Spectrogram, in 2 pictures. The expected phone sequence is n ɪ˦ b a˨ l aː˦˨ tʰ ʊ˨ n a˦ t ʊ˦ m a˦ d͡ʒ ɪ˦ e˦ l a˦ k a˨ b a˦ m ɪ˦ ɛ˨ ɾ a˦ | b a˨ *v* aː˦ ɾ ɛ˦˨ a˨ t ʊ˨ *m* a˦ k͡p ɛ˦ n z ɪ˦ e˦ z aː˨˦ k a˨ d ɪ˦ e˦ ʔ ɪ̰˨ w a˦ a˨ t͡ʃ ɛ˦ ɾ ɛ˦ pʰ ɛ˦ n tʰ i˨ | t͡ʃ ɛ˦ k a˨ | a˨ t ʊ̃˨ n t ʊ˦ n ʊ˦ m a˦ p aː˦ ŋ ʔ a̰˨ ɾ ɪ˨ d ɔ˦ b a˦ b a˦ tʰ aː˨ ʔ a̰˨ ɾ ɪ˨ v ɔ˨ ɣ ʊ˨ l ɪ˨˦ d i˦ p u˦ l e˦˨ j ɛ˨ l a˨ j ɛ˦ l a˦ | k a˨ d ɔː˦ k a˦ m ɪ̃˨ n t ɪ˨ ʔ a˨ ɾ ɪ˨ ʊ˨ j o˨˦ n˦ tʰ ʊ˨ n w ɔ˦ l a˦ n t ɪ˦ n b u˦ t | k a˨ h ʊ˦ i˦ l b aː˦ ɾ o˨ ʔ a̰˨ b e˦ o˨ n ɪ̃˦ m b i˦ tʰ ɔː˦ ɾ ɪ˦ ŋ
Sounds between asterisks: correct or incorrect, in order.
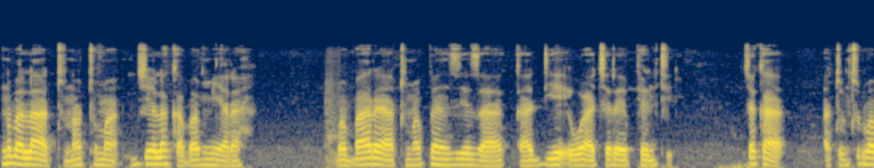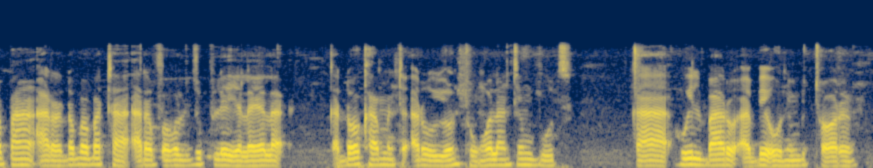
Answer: incorrect, correct

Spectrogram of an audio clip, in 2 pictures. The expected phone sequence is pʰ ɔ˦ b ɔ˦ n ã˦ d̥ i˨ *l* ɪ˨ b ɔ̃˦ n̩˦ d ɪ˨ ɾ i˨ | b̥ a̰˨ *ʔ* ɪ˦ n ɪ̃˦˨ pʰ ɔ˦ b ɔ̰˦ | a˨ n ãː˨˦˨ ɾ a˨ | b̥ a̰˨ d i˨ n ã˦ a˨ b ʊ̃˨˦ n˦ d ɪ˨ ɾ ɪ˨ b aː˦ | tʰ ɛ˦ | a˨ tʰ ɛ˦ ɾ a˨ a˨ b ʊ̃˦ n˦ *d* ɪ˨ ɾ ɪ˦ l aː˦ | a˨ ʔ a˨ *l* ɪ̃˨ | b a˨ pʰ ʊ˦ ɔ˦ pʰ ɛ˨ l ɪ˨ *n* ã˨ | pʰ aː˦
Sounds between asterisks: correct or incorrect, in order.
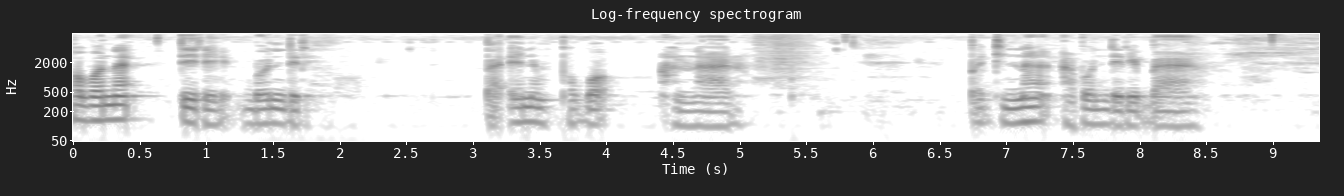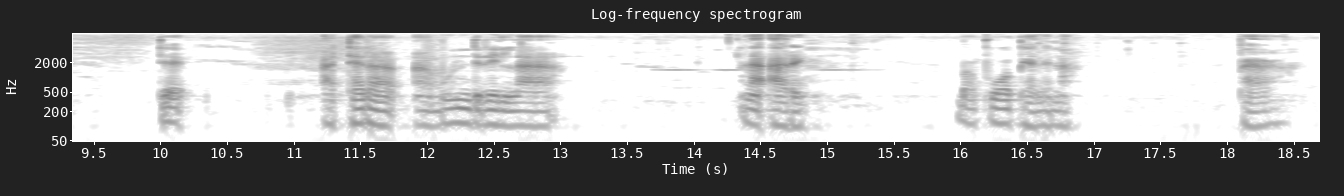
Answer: incorrect, correct, correct, incorrect, correct

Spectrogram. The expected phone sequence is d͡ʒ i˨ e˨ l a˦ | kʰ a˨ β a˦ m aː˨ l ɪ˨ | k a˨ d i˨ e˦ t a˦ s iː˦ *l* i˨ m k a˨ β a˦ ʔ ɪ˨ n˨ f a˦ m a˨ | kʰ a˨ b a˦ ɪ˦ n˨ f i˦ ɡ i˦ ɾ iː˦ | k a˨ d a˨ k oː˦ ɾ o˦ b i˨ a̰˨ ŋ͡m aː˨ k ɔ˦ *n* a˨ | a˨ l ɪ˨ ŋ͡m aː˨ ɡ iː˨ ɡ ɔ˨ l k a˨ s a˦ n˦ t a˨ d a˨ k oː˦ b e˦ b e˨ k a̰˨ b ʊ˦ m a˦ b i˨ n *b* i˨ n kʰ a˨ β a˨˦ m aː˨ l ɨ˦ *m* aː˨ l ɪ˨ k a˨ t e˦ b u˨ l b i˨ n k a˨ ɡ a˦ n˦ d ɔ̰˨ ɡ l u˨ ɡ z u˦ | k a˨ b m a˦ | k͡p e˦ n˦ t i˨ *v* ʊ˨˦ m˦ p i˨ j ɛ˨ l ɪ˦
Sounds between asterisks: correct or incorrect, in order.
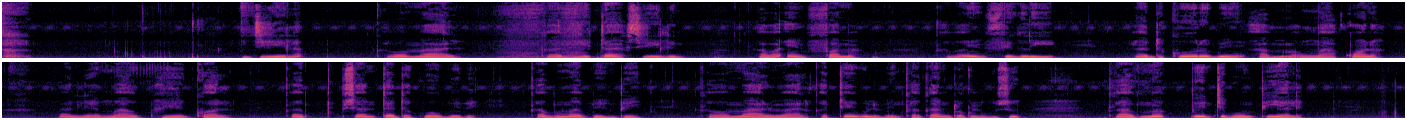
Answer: correct, correct, correct, correct, incorrect

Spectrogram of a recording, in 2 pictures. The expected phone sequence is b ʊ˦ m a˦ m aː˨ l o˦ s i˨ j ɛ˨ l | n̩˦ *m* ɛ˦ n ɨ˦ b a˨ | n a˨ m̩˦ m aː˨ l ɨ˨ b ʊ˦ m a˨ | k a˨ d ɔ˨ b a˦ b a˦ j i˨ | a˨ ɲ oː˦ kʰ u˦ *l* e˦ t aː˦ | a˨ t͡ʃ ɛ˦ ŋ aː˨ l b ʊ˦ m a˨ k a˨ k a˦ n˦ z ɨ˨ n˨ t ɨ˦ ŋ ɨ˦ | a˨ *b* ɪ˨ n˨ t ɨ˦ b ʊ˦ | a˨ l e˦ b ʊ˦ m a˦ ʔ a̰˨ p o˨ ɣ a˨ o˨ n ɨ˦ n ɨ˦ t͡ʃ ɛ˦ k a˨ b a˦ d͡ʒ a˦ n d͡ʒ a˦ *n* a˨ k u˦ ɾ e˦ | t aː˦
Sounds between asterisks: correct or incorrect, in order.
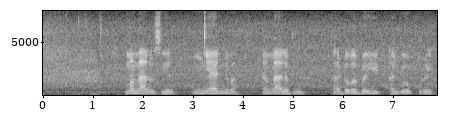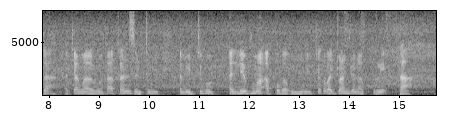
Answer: incorrect, incorrect, incorrect, correct

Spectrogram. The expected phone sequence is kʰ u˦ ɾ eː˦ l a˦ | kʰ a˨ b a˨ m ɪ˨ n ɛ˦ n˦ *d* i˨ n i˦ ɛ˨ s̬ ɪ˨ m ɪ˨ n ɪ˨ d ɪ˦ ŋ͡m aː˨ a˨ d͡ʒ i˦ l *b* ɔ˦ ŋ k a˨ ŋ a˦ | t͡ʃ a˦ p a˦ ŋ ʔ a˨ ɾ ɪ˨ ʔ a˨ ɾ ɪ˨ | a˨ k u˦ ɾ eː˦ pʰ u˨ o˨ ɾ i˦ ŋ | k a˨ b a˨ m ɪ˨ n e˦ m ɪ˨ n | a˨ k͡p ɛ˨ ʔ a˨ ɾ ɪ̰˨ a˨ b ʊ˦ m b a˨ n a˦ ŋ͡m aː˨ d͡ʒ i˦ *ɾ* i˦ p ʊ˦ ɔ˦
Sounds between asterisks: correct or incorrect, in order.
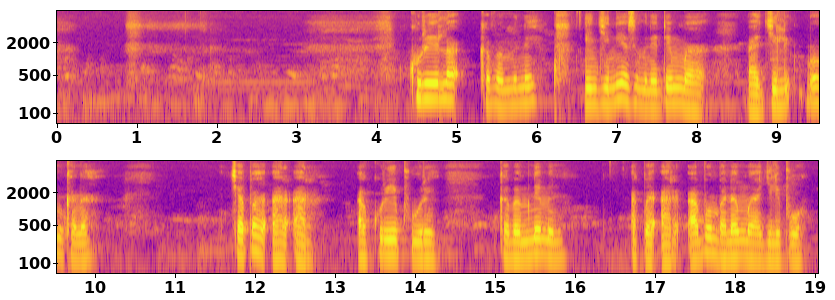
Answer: incorrect, correct, incorrect

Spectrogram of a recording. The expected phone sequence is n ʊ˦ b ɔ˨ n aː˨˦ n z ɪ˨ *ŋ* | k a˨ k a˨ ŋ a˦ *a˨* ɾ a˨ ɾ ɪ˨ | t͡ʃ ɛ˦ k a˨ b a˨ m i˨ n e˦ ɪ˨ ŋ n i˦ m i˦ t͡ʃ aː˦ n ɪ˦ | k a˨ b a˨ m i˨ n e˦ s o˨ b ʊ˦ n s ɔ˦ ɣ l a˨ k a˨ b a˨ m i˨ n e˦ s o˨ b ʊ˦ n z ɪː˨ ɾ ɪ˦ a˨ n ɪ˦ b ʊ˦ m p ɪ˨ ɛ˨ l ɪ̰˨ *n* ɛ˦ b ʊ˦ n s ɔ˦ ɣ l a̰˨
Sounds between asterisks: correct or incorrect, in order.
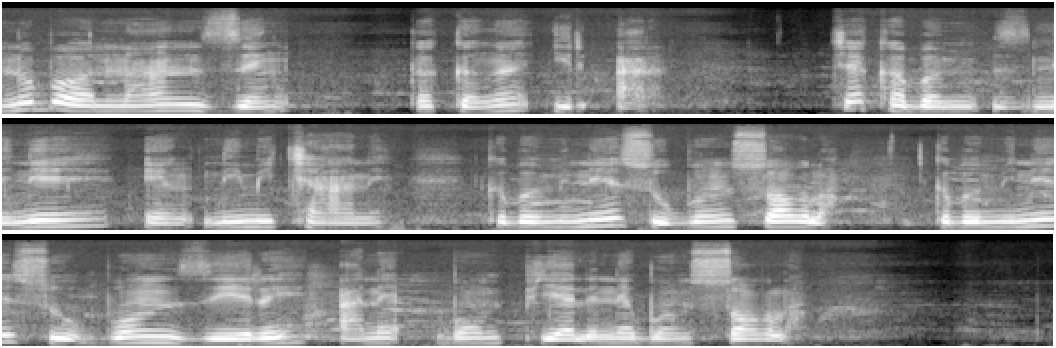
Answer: correct, incorrect, correct

